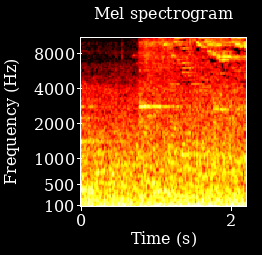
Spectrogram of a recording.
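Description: Steady low rumble of road traffic between songs, with no music playing.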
